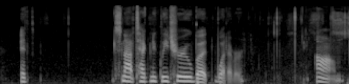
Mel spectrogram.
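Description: A woman speaks at a medium pitch and a fairly slow pace. Her intonation is monotone and flat, and the sound is dry and close with no echo. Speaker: podcaster. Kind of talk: casual monologue. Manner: casual, filler-heavy.

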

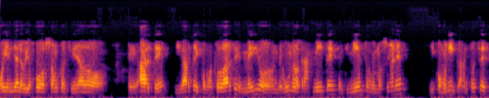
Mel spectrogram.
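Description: Here is a man with a normal speaking voice, pitched fairly high. He talks at a moderate pace with fairly even intonation. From Buenos Aires, Argentina. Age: 20s. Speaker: video game developer. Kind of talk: interview. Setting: phone call.

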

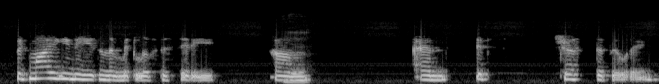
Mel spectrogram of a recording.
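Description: A woman at a moderate pace, her loudness very even, with long, frequent pauses. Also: medium pitch for a woman, ordinary pitch variation. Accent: Australian. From Adelaide, South Australia. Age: 20s. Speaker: Twitch streamer. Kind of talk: casual interview chat. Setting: video call.

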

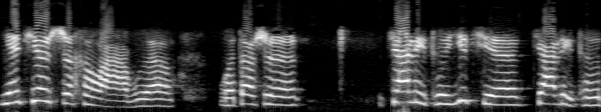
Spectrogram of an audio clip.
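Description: A woman speaks at a very slow pace with lively intonation. Her pitch is fairly high and her loudness very even. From Inner Mongolia, Linhe. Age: 60s. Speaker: caller. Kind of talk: phone call-in. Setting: phone call. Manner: halting.

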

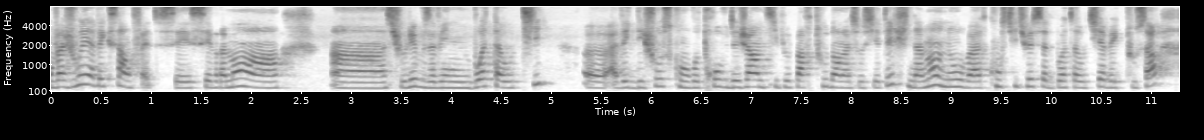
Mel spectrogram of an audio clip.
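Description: At a fairly quick pace, a woman speaks somewhat breathily with a fairly high pitch and ordinary pitch variation. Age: 20s. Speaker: student. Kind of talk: testimony. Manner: halting.

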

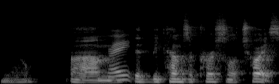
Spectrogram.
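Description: A man with a medium-pitched, somewhat breathy voice talks at a moderate pace. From Canada. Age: 70s. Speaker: public safety consultant, retired police officer. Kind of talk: interview, conversational storytelling.

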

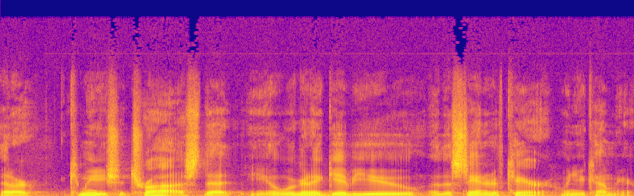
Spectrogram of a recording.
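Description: In a very clean recording with a silent background, a man with an American accent speaks at a fairly low pitch with fairly even intonation and a plain, everyday voice. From Oklahoma. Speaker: judge. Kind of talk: interview. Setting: judge's chambers in courthouse.

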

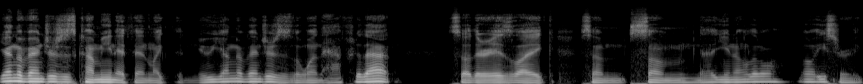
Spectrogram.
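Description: A man with a fairly low pitch talks at a moderate pace in a plain, everyday voice, his intonation fairly even. The recording is very clean, with a silent background. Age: 30s. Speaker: podcast co-host. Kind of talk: quiz reading; casual chat.

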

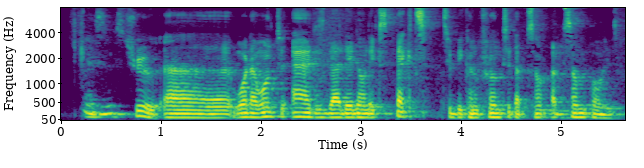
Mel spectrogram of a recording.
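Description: A man with a French accent, fairly low pitch, fairly even intonation and a fairly quick pace with hardly any pauses, amid noticeable background noise and audible room echo. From France, Nancy. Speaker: English teacher. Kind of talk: casual interview.

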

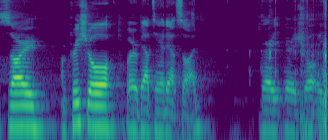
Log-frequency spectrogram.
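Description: Somewhat breathy, a man speaks in a monotone, flat way at a medium pitch. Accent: Australian. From Australia. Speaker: outdoor educator. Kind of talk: workshop instruction. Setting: meeting hall with microphone.

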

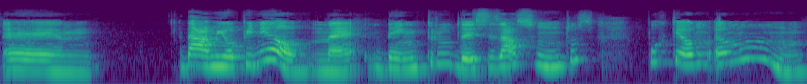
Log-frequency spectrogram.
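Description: In a high voice, a woman speaks at a very slow pace with very wide pitch swings. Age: 20s. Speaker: podcast host. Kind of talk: casual solo monologue. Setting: home recording at night.

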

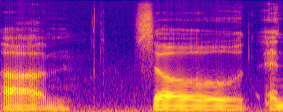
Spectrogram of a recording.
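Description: A man's fairly low voice with a Canadian accent, with audible room echo. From Stratford, Ontario, Canada. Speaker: restaurant owner. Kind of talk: interview. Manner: halting.

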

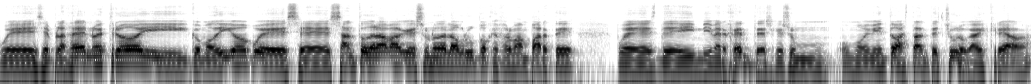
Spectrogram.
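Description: A man with an unremarkable speaking voice talks at medium pitch and a moderate pace. His intonation is fairly even, with hardly any pauses. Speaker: radio host. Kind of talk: radio interview.

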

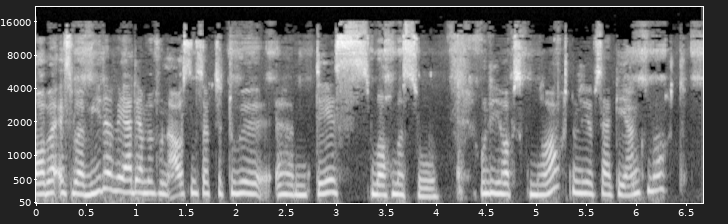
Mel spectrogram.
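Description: A woman with a fairly high pitch and an ordinary speaking voice talks at a fairly quick pace, her loudness very even and her pitch variation ordinary. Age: 40s. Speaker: singer-songwriter. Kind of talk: casual conversation. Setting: video call from a small balcony.

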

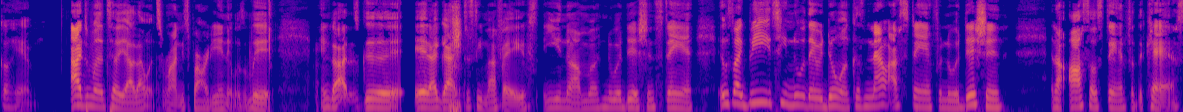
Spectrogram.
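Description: Speaking very fast with an American accent, a woman has a fairly low pitch, ordinary pitch variation and an animated tone. The sound is dry and close, with no echo. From Bahamian family, US. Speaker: podcast co-host. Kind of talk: casual chat.

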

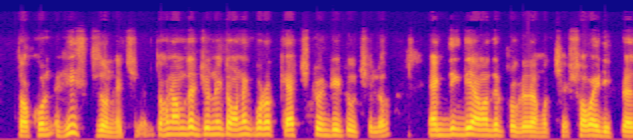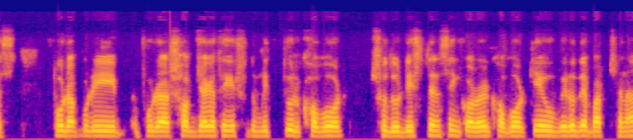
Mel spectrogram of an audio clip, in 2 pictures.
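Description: A plain, everyday voice from a man, fairly high in pitch with fairly even intonation, in a dry, close sound with no echo. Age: 30s. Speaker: epidemiologist and association volunteer. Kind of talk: casual interview.

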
